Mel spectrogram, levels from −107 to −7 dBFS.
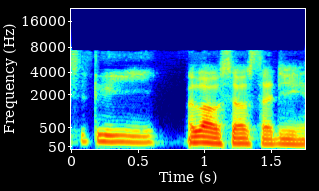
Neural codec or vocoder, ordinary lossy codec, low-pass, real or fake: codec, 16 kHz, 1.1 kbps, Voila-Tokenizer; none; none; fake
